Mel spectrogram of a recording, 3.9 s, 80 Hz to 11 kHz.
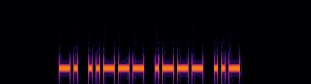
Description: Morse code, heard as a keyed tone, about 25 wpm, 700 Hz. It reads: N2JU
